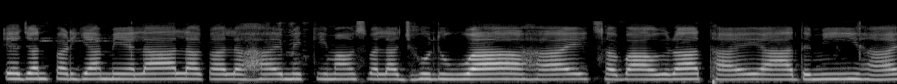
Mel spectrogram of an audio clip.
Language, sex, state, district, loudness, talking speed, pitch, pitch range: Hindi, female, Bihar, Lakhisarai, -23 LUFS, 100 wpm, 245 Hz, 235-250 Hz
